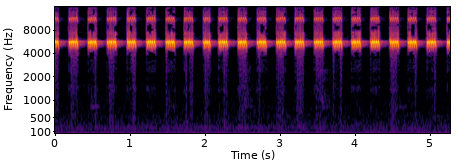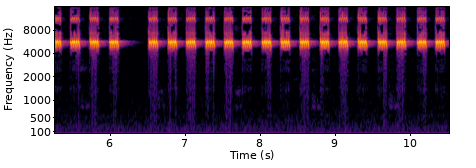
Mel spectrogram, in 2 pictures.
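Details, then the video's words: Male cricket giving bright, shrill chirps roughly four per second, one brief pause partway through before the regular pulsing resumes; nothing else audible. "Cricket Chirping Sound Effect"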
